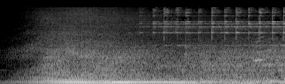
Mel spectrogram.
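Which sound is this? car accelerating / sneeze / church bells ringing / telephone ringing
car accelerating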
